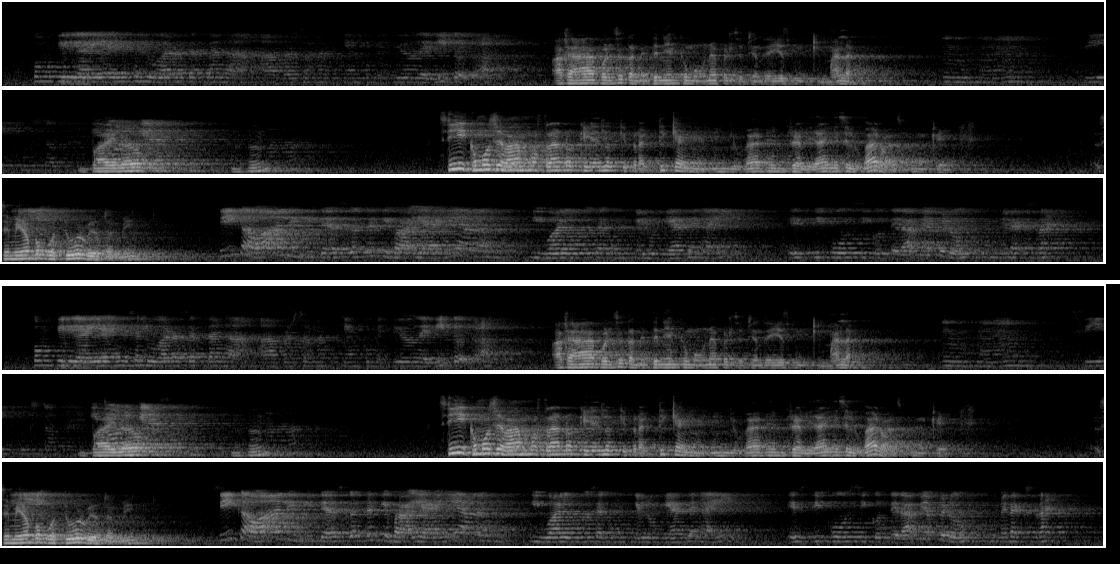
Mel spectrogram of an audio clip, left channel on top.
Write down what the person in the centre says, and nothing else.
Ujú.
Ajá, por eso también tenían como una percepción de ellos como que mala.
Va
y luego,
ujú.
Sí,
cómo se va mostrando qué es lo que practican en en lugar, en realidad en ese lugar, ¿va? Es como que se
mira un poco turbio también.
